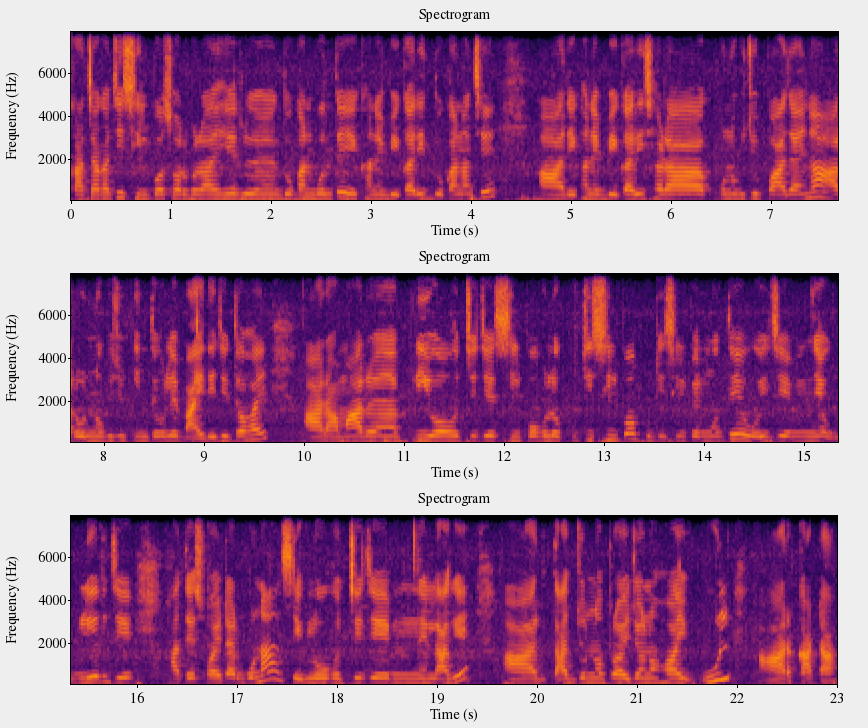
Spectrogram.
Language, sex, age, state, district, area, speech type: Bengali, female, 60+, West Bengal, Purba Medinipur, rural, spontaneous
